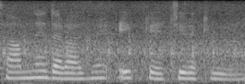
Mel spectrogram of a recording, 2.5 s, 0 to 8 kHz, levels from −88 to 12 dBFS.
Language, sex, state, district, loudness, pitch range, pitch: Hindi, female, Bihar, Gaya, -16 LUFS, 195-225 Hz, 215 Hz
